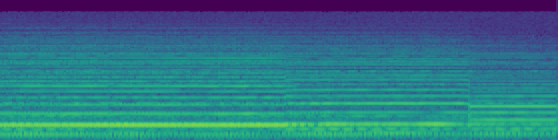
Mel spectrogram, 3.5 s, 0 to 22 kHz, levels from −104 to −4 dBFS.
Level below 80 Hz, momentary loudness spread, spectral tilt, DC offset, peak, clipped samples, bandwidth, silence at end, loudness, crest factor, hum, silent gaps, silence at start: -56 dBFS; 6 LU; -5.5 dB/octave; under 0.1%; -18 dBFS; under 0.1%; 11 kHz; 0 s; -28 LUFS; 10 dB; none; none; 0 s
